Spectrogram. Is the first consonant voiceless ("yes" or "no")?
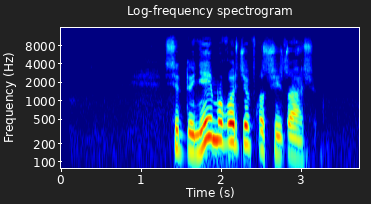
yes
